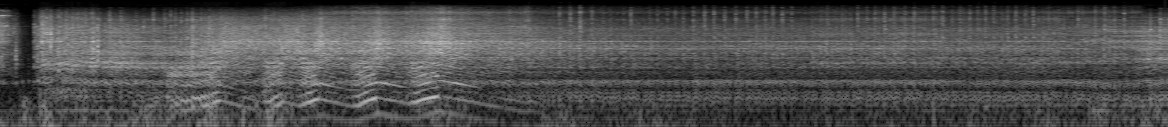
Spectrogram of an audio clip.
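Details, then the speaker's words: Ryobi two-stroke string trimmer, once not running, now starting easily after repair, with the shaft gearbox still locked up: it blips up and down a few times, then holds an even buzzy run with no misfire, running fine. "all right so that sounds pretty good uh starts starts easy and seems to be running good"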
